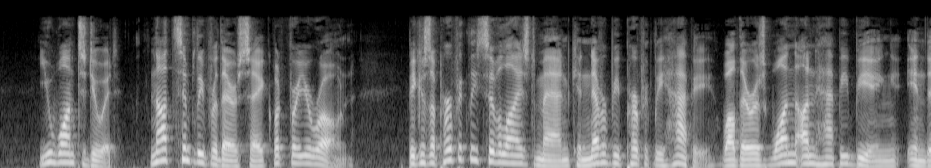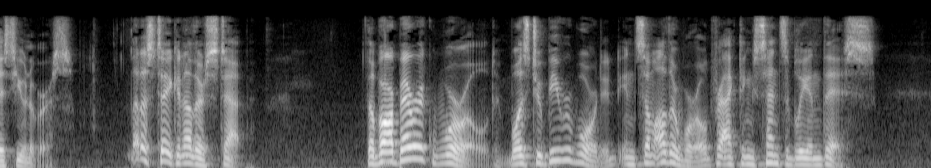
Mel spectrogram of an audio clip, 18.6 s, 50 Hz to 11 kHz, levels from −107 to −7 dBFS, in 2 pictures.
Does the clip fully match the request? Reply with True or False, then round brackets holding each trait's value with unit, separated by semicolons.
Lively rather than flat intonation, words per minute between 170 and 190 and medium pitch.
True (6.2 semitones; 175 wpm; 145 Hz)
